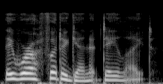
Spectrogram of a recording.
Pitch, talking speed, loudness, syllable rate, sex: 215 Hz, 220 wpm, -16 LUFS, 6.8 syllables/s, female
